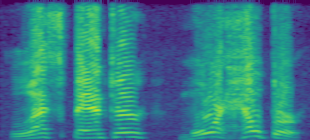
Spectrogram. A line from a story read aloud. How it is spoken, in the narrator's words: Black Ranger shouts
